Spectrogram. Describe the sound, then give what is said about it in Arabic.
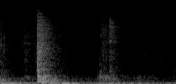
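A door being shut: a soft thud followed by a second, fainter knock, both quiet and brief. “استنى ما رد الباب.”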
